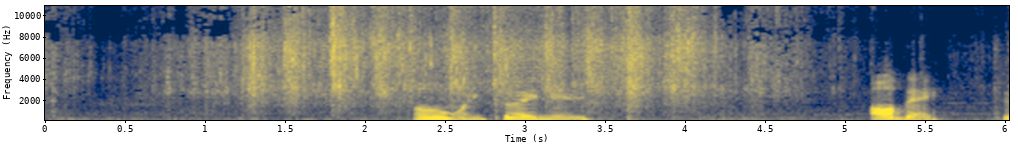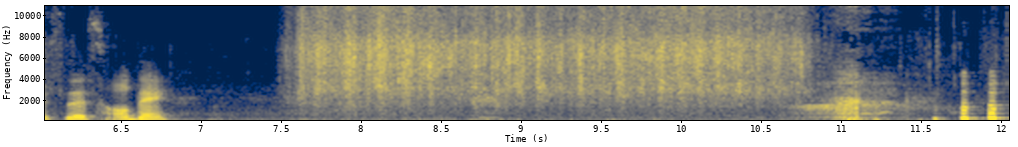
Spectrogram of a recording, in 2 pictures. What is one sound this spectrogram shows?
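A crinkly ribbon bow rustles.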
